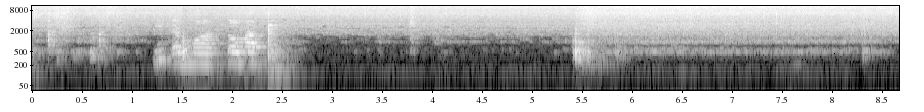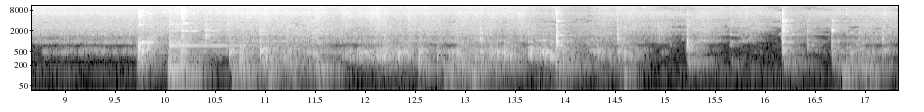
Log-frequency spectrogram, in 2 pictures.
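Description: Food sizzles steadily in a hot pot.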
